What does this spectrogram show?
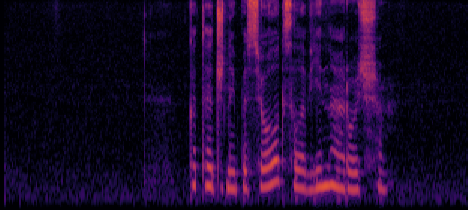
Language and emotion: Russian, neutral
